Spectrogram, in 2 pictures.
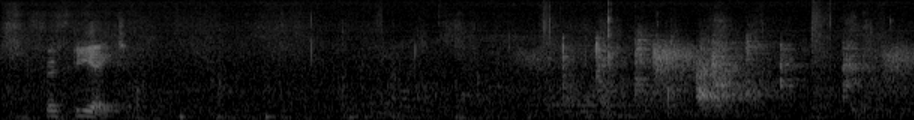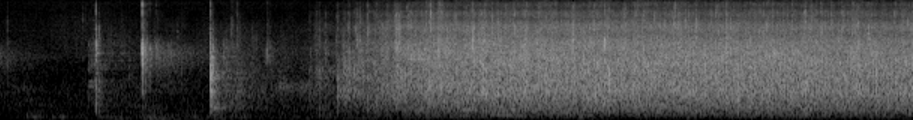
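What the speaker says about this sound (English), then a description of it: "Nice round of applause" Audience applause at a snooker match, a soft burst of clapping that rises to a full, steady round near the end after quiet play with a few sharp ball clicks and low commentary.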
